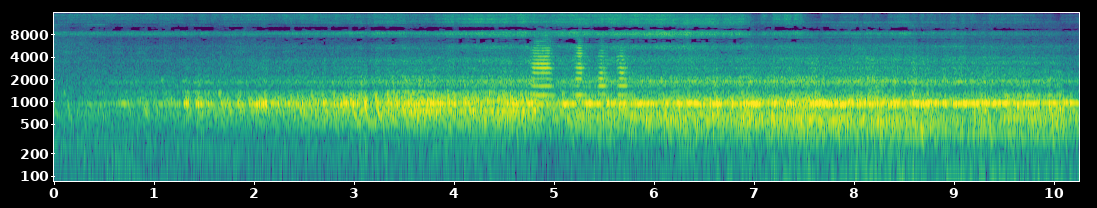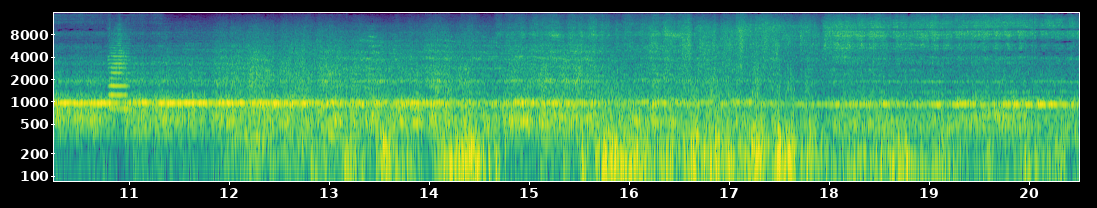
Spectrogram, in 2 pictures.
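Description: Diesel multiple unit approaching along the track and passing close by, with a steady whine throughout. Its deep rumble and wheel noise set in about two thirds of the way through, then ease off near the end as it moves away.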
